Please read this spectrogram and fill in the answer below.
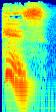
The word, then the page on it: his: British English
